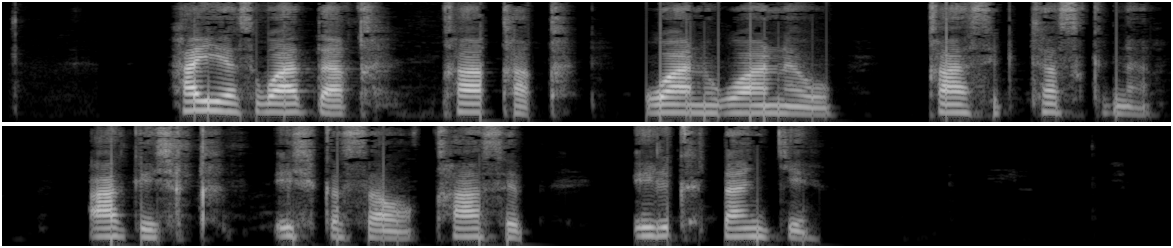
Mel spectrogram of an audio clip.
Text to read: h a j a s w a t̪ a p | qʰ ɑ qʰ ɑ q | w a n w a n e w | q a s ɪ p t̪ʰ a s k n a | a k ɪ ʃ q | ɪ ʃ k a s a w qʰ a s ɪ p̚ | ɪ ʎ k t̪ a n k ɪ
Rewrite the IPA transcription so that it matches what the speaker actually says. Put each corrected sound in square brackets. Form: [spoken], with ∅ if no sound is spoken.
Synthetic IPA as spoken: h a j a s w a t̪ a [q] | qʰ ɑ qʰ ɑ q | w a n w a n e w | q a s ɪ p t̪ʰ a s k n a | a k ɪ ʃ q | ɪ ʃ k a s a w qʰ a s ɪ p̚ | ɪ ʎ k t̪ a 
